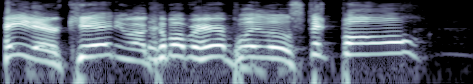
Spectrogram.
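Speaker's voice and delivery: put-on old-timey forties street talk. Mocking the other's request as 1940s baseball talk: imitating old-timey 1940s talk. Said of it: "are we playing baseball in the nineteen forties?".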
